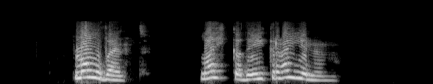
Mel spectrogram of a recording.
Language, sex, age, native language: Icelandic, male, 12, Icelandic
